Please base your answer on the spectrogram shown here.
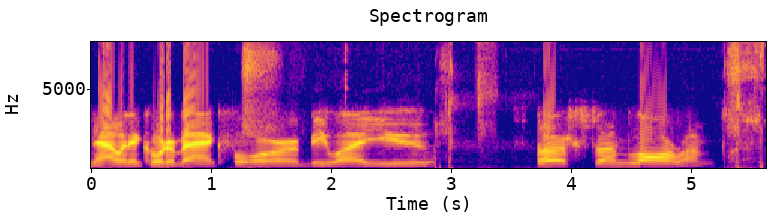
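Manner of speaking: very slow, drawn-out PA stadium announcer voice. A caller on a radio show, asked by the host, doing his stadium PA announcer voice. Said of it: "say Thurston Lawrence in his P A voice".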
